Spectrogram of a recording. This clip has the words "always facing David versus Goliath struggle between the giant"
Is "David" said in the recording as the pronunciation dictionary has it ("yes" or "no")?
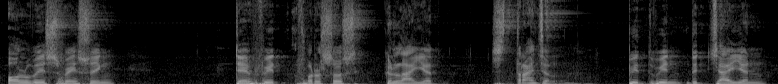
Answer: no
